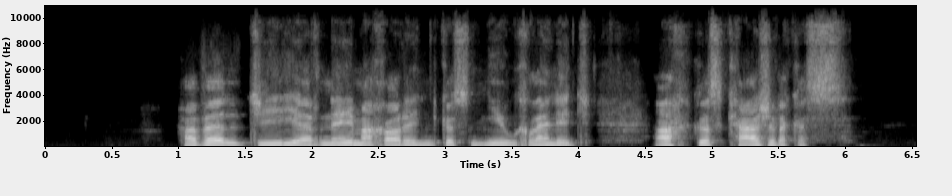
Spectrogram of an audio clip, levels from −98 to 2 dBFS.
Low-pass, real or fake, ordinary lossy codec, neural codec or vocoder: 9.9 kHz; fake; Opus, 24 kbps; vocoder, 24 kHz, 100 mel bands, Vocos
